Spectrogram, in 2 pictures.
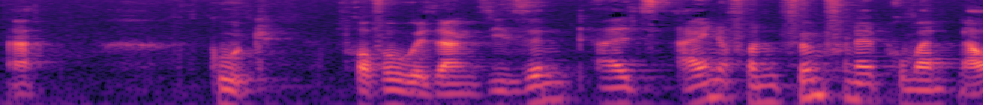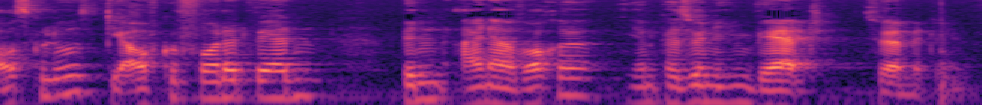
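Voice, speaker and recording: A man's voice: medium pitch, expressive, normal speed, darkish tone, slight background noise, close to an everyday voice. An actor playing an officious government sociologist in a radio play, speaking formally and matter-of-factly as he conducts an interview. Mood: formal, businesslike. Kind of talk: German radio play acting.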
